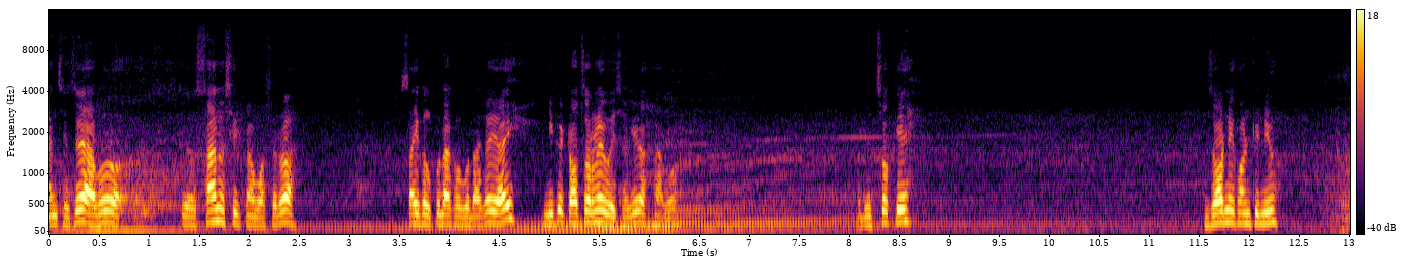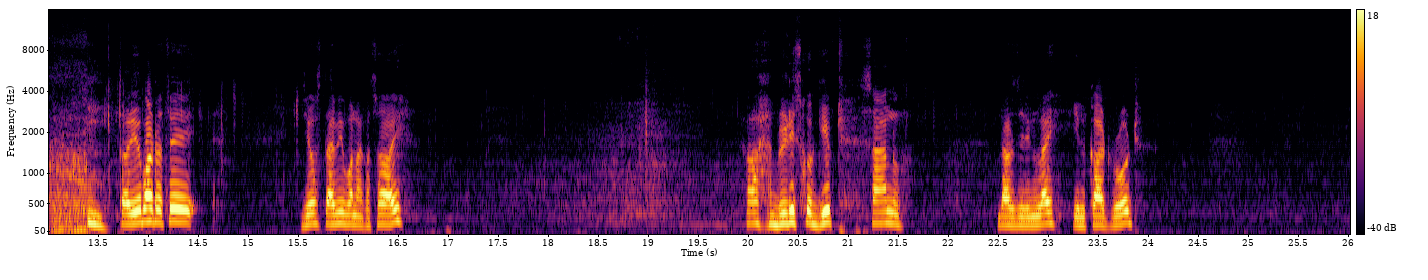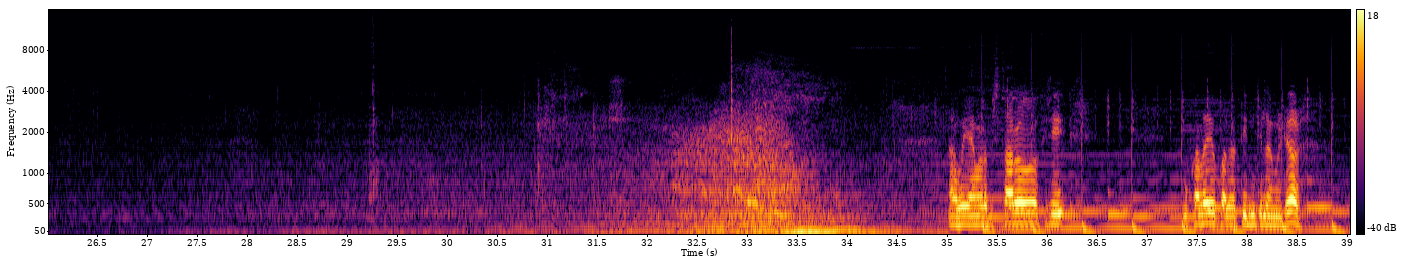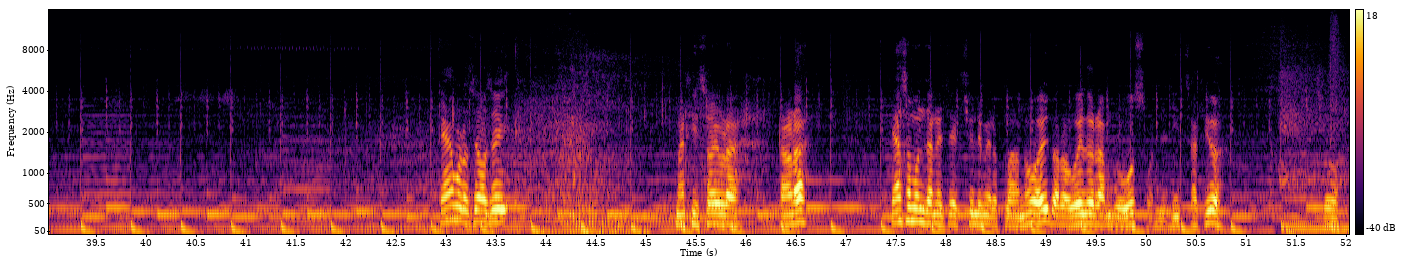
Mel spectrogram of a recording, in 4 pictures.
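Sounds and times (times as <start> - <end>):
motor scooter passing: 0.0 - 13.8, 16.1 - 22.4, 24.1 - 52.0.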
